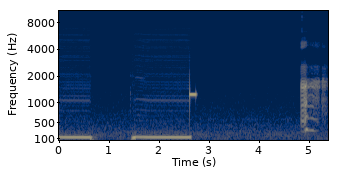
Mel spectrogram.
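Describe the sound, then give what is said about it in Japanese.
A smartphone rings with two long, buzzy electronic tone bursts separated by a short pause, then a brief higher beep, followed by quiet and a short final burst. “あれ、お兄さん、スマホ鳴ってますよ。”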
